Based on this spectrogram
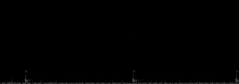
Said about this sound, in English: What the fuck is that? It's a clock. Is it really a clock?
